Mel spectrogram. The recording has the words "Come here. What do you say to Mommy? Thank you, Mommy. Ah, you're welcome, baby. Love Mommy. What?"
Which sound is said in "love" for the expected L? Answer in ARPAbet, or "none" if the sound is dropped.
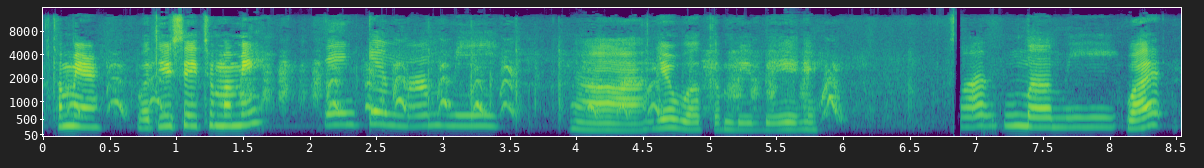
W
